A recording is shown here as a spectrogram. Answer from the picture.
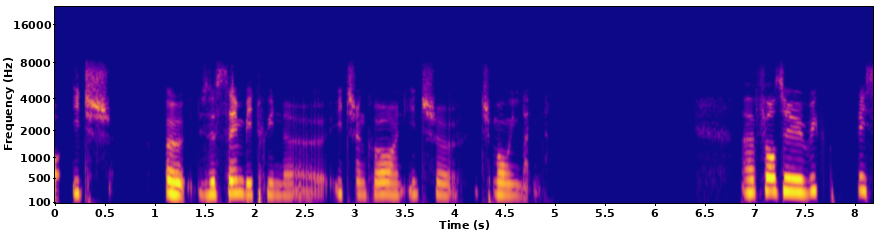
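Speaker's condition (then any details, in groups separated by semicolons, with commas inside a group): No condition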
